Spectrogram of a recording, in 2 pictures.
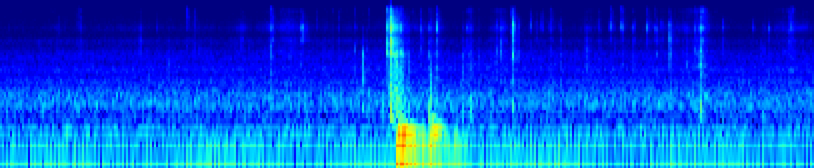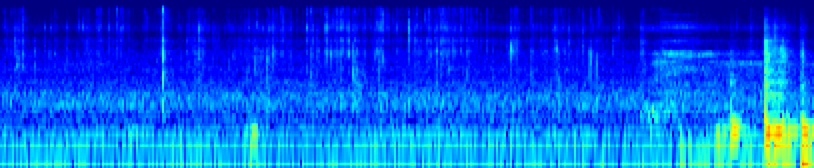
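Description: A package being handled and opened by hand: scattered clicks and crackles, with a sharp crack about two and a half seconds in. Rustling and a knock near the end, over a low steady hum.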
